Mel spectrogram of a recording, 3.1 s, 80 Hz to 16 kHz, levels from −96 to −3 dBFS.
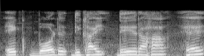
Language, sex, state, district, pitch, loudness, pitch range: Hindi, male, Madhya Pradesh, Dhar, 180 Hz, -14 LUFS, 165-195 Hz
